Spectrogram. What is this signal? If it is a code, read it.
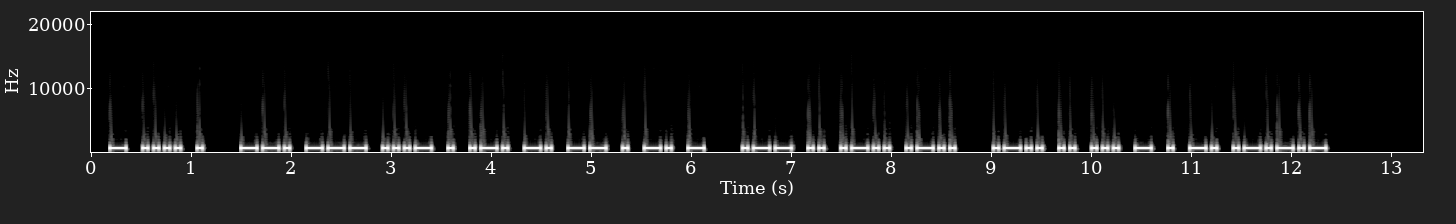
Morse code, heard as a keyed tone, about 22 wpm, 700 Hz. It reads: THE GOVERNMENT WILL LISTEN.
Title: Sentences from Top 1000 Words - Review Part 3 - 22wpm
